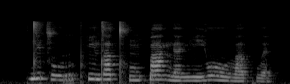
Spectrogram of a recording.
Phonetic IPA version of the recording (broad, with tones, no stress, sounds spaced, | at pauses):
d ĩ˦ t͡s uː˨ r pʰ ĩ˦ d a˦ tʰ ũ˨ k͡p a˦ ŋ ɛ˨ ŋ ĩ˨ j oː˦˨ β a˨ kʷ ɛ˨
